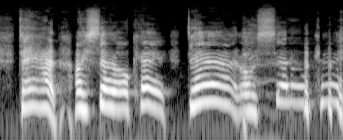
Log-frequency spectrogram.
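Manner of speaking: put-on very high, loud, frightened, panicked little-kid call. Retelling hearing a 7-year-old call for his dad, imitating panicked young Luke. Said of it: "then I hear panic from like a 7-year-old".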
